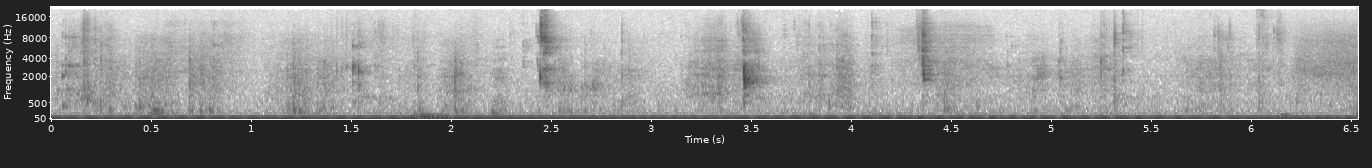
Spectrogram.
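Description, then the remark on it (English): Several people chew a sour, citrus-flavored food, with wet, crunchy bites and mouth sounds overlapping in an irregular rhythm; a few sharper clicks stand out, and nobody speaks. “We're all chewing.”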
